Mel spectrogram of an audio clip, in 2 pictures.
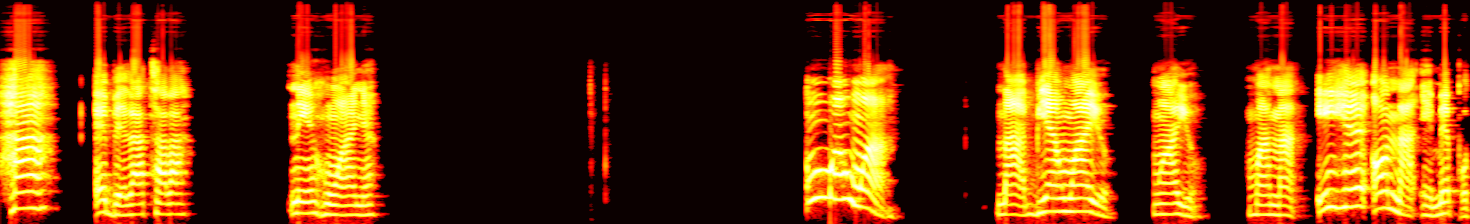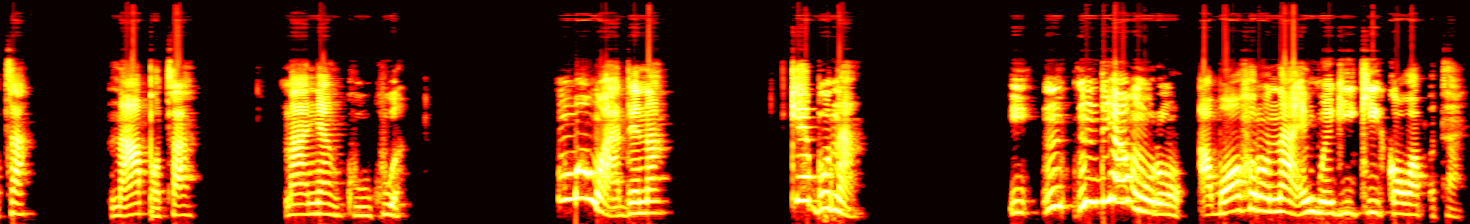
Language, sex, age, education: Igbo, female, 30-45, tertiary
